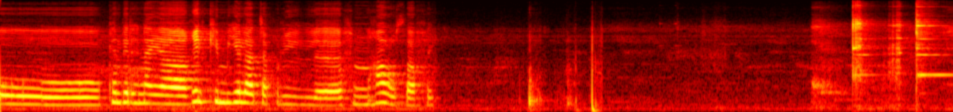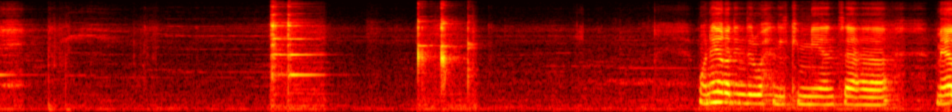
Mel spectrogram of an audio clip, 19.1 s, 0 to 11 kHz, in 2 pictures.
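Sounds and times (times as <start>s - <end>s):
glassware clinking: 8.5s - 9.8s, 12.2s - 12.9s, 13.7s - 14.4s.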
